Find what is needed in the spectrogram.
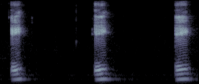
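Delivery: "E" kept very short, as in Spanish. Shown as a demonstration. Teacher demonstrating the short E. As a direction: clip the "E" short. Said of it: "No alargo el sonido".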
